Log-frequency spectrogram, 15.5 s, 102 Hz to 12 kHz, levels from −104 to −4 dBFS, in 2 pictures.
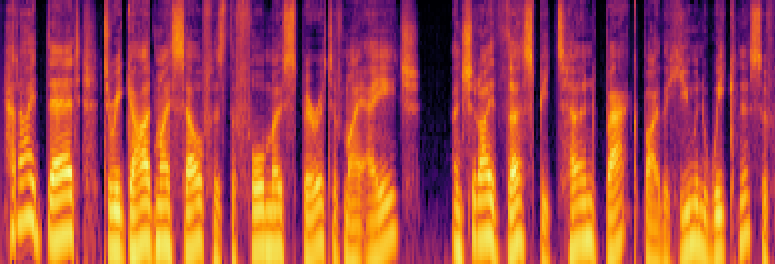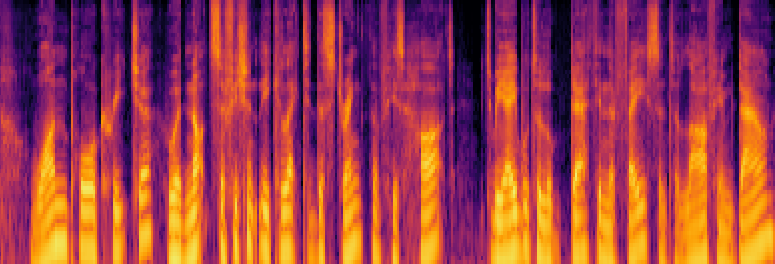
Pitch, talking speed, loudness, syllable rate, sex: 130 Hz, 200 wpm, -18 LUFS, 5.0 syllables/s, male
